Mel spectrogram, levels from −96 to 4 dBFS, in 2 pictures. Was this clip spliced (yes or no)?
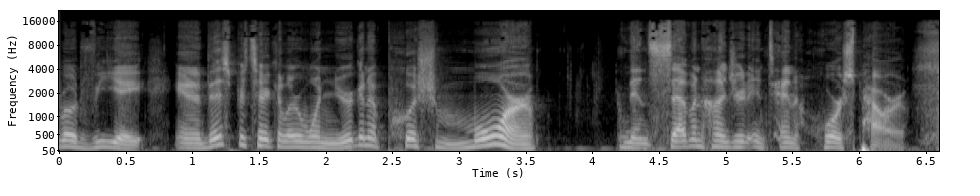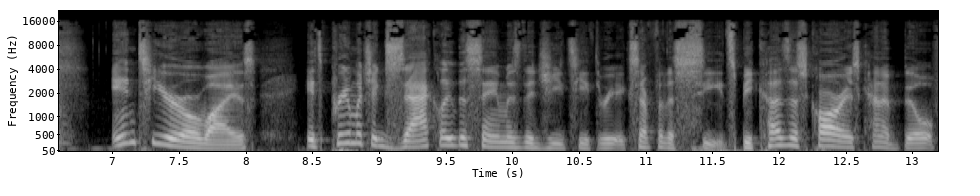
no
